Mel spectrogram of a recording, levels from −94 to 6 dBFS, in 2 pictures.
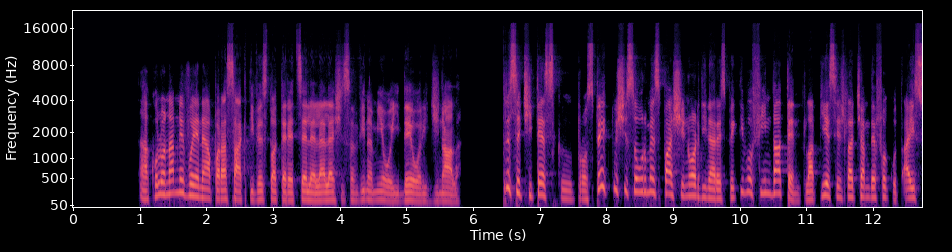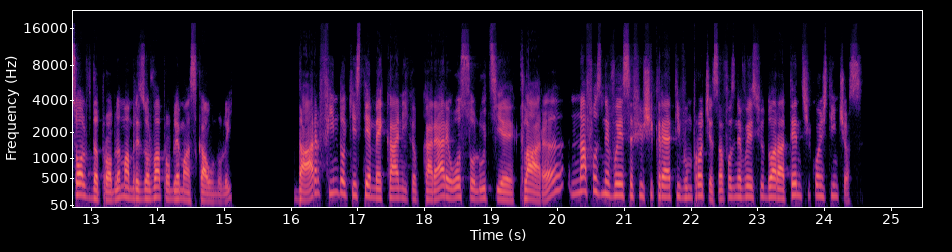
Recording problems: garbled, watery; slightly; nothing above 17.5 kHz

